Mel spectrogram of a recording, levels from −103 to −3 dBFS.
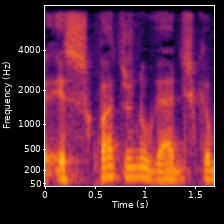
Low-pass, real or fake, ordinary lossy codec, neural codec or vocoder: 7.2 kHz; real; none; none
